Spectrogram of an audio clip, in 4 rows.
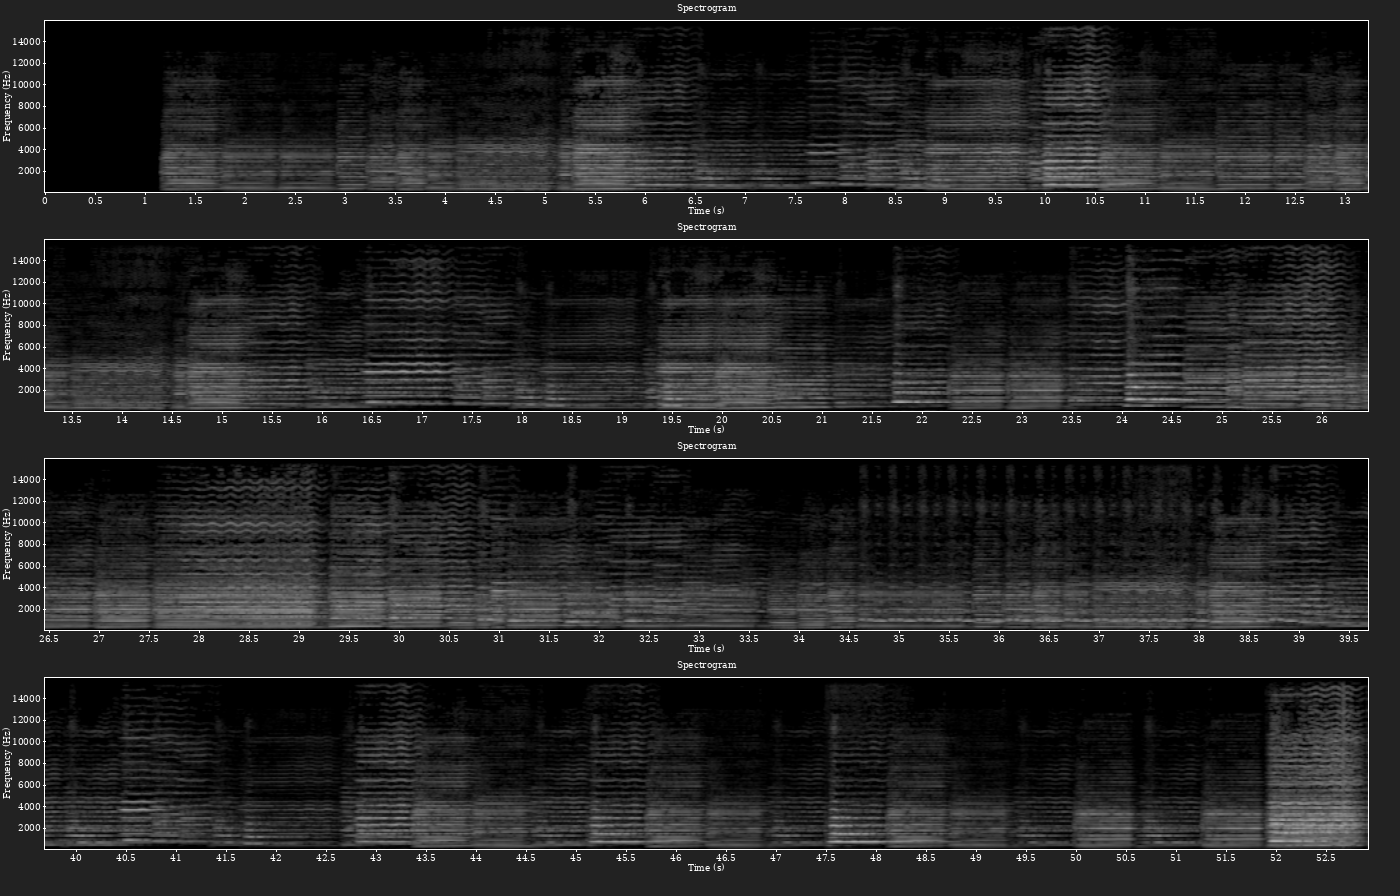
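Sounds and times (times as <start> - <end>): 
flute: 1.2 - 52.9
violin: 1.2 - 52.9.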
